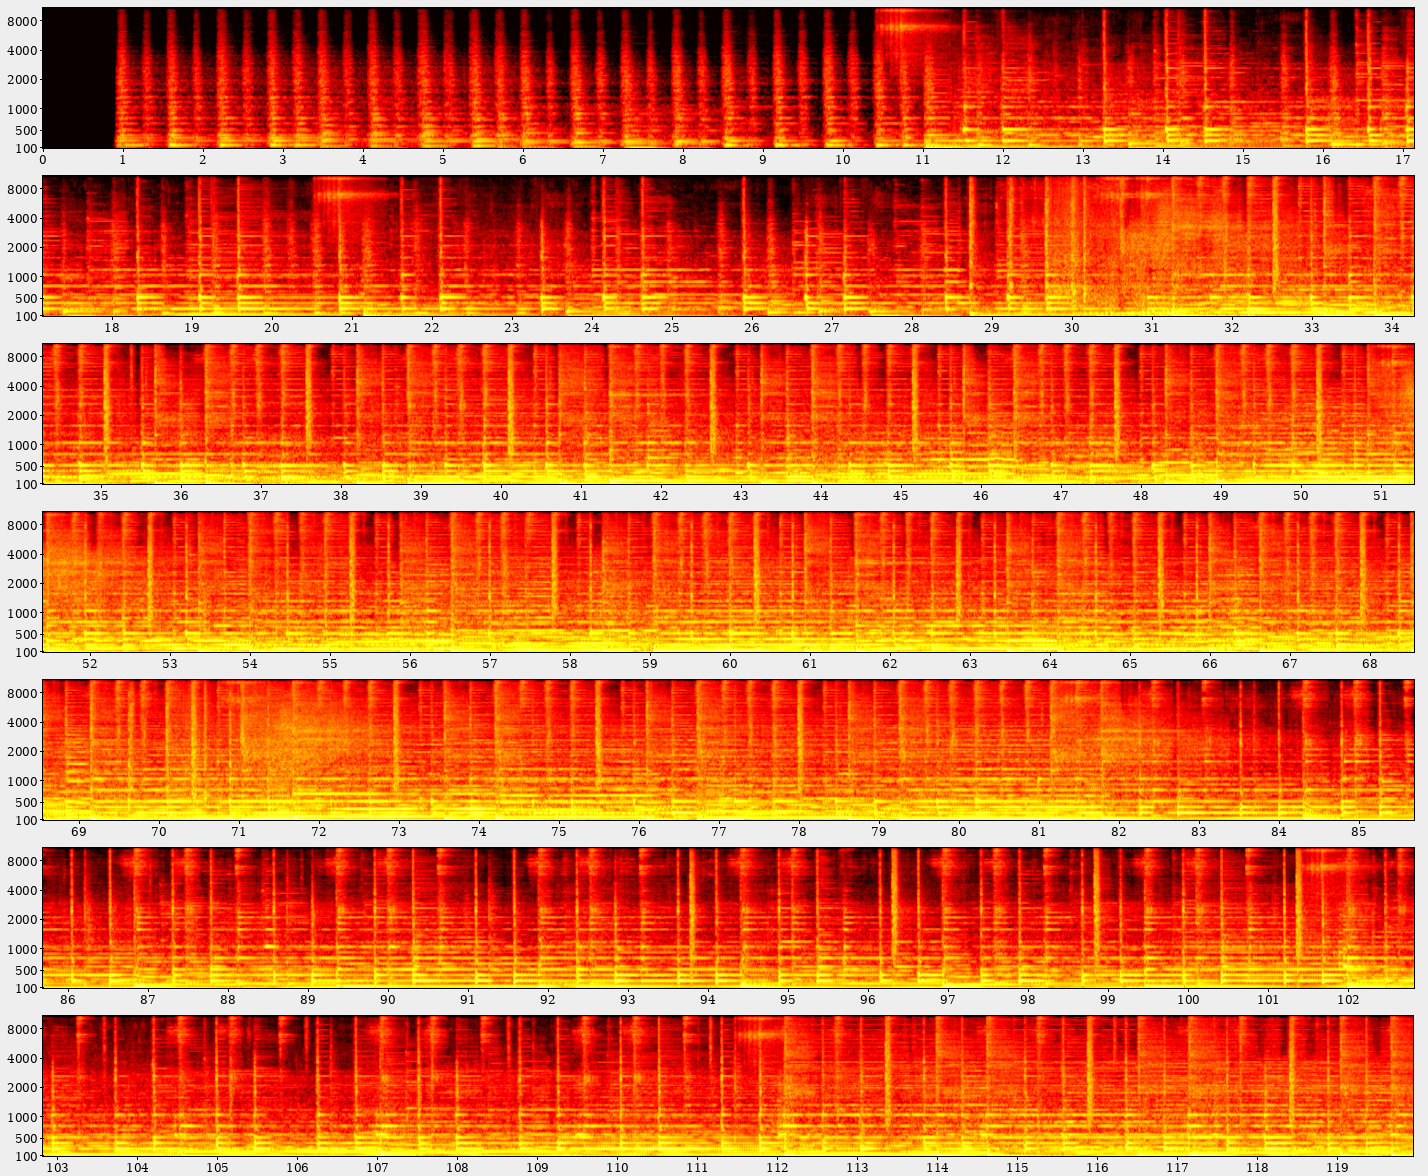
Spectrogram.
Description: Фоновая музыка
